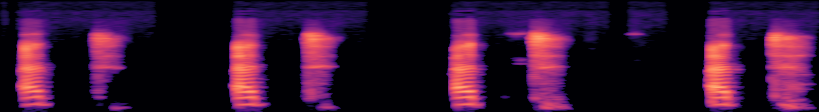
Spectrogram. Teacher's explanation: biar nempel dulu at, terus berangin pas kita menjauh. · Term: huruf ta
